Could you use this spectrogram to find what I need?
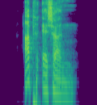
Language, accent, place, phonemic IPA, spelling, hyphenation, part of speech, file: German, Germany, Berlin, /ˈapˌʔɛʃɐn/, abäschern, ab‧äschern, verb, De-abäschern.ogg
- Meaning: 1. to rub off with ash 2. to work to exhaustion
